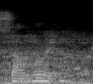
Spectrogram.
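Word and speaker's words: 寒い: I said, it's samui. Right? It's samui. And I told him to say it like samui.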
